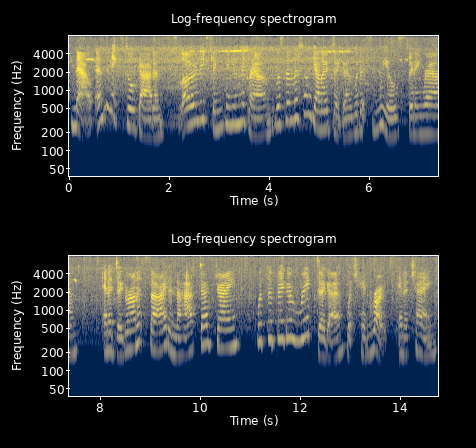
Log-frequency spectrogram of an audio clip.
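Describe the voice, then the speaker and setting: A woman with a New Zealand accent hosts a children's story show, reading a rhyming picture book aloud with animated emphasis and drawn-out key words. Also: on the high side, noisy background.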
